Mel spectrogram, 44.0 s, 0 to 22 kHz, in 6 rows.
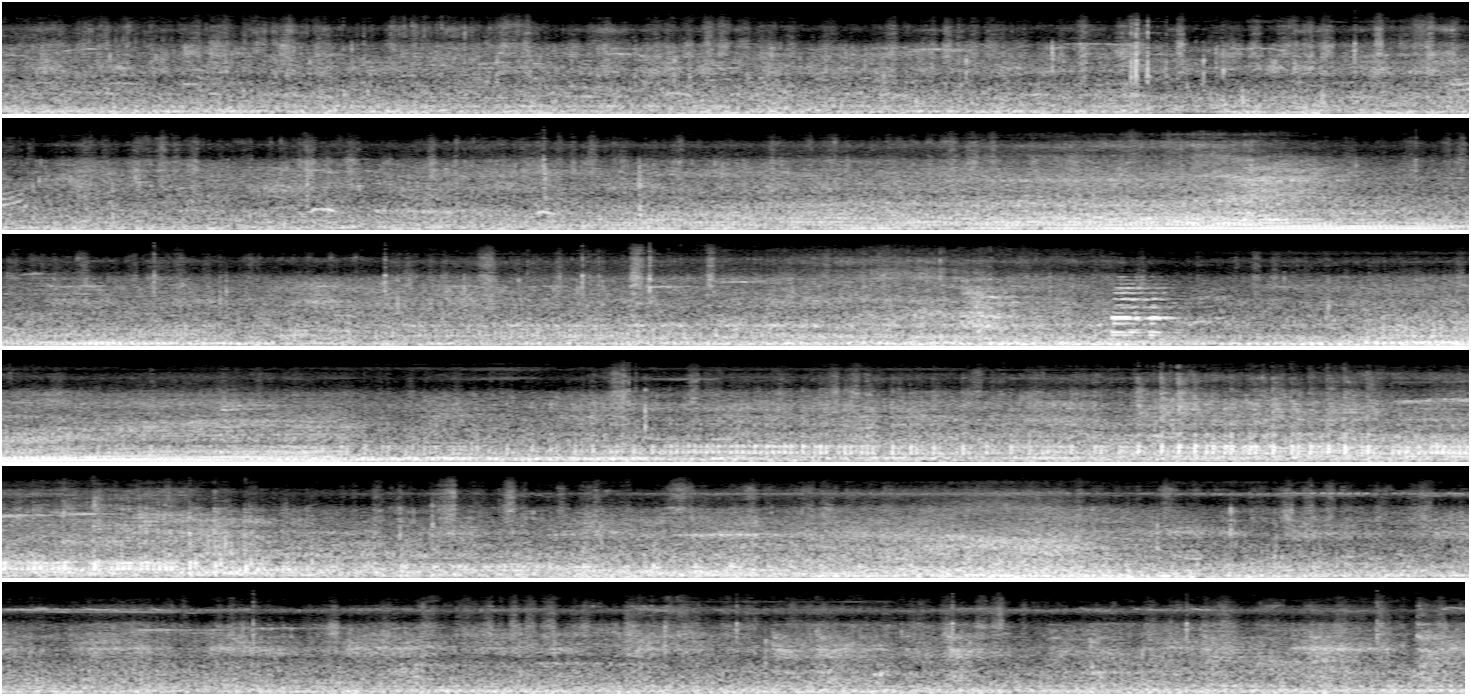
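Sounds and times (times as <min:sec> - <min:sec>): bicycle riding on pavement: 0:00.0 - 0:43.9
vehicle engine passing: 0:09.8 - 0:43.9.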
